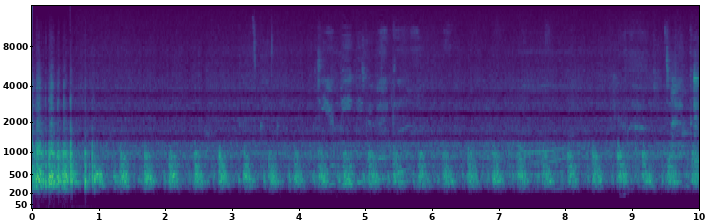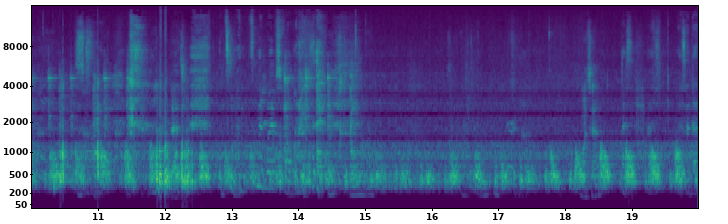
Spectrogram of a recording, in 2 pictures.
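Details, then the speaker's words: Fetal heartbeat on Doppler in a midwife's check, rapid regular whooshing pulses about 160 per minute, on the higher end of normal. "midwife's phone um 160 that's on the higher end of normal"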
